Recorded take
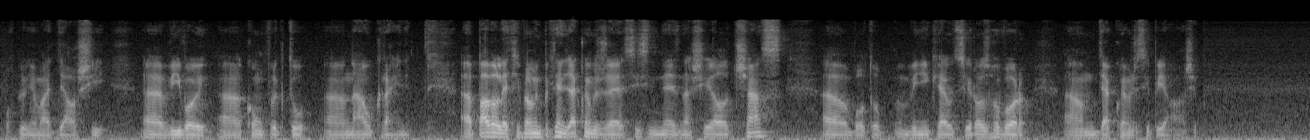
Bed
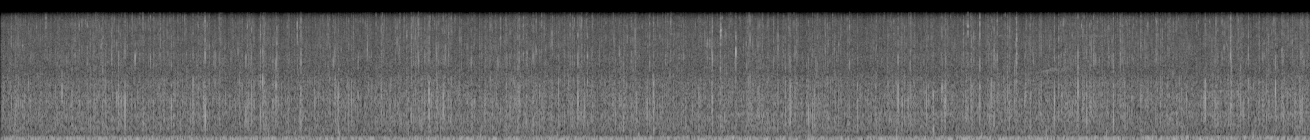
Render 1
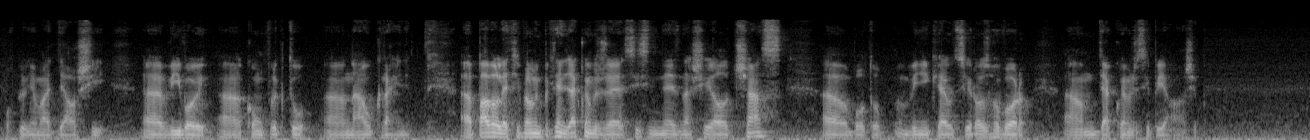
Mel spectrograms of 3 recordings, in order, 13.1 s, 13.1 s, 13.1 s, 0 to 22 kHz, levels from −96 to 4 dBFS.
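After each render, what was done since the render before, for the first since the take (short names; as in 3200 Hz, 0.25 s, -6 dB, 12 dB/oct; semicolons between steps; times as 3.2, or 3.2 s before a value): denoiser 8 dB, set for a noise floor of -47 dBFS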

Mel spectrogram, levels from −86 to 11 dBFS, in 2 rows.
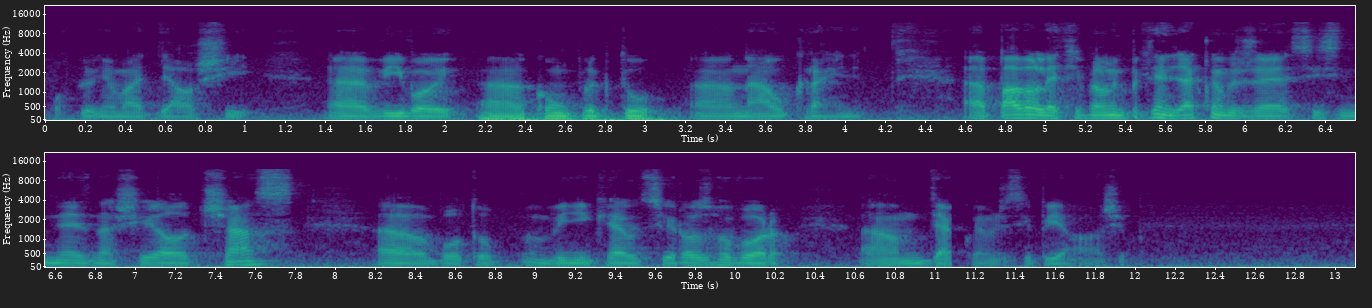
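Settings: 2.18–3.19 RIAA curve playback; 11.09–11.63 fade in, from -19.5 dB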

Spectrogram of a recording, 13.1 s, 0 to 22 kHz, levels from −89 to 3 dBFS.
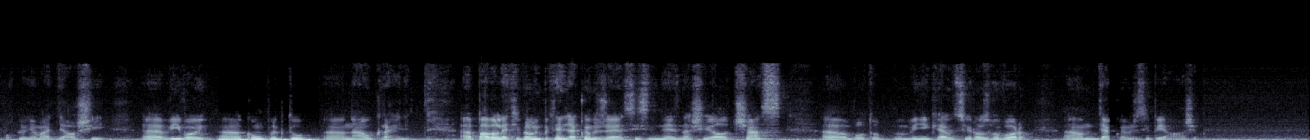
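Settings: low shelf 420 Hz +5.5 dB; comb 4 ms, depth 97%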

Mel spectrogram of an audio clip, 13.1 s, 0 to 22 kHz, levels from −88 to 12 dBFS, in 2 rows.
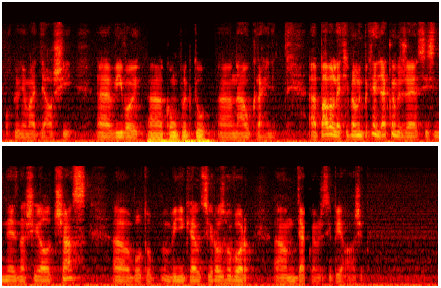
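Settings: tilt shelf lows -8.5 dB, about 1400 Hz; notch 390 Hz, Q 12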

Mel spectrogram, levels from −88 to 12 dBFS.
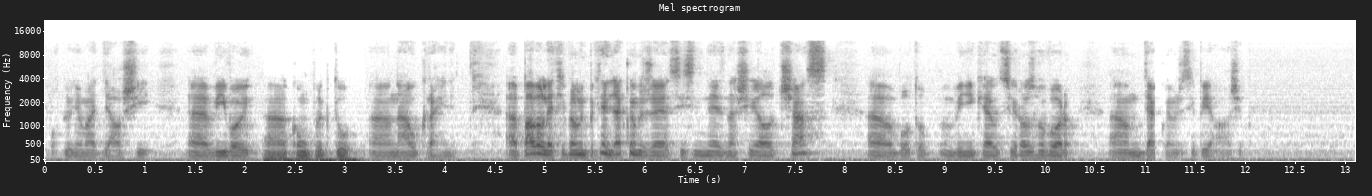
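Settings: gain -1.5 dB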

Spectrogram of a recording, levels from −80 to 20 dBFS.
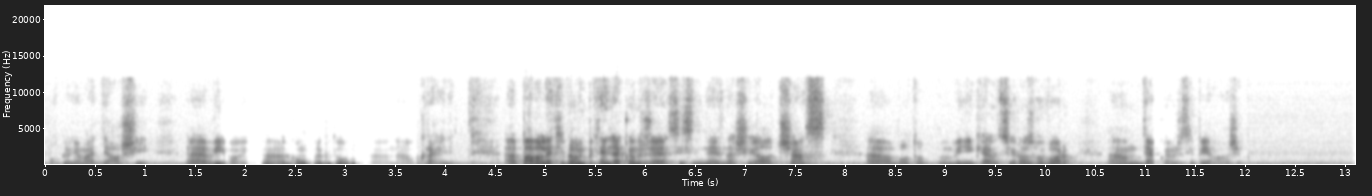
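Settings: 1.76–3.73 upward expander 2.5:1, over -39 dBFS; 4.79–6.2 comb 5.8 ms, depth 58%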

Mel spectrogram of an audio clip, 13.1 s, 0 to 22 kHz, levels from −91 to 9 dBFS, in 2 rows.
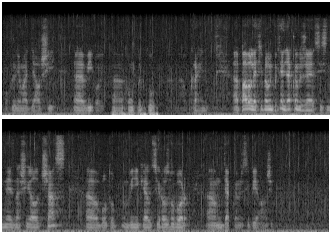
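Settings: add bed -18 dB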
